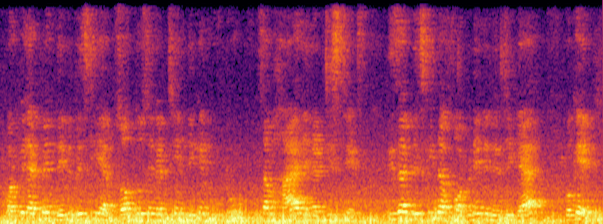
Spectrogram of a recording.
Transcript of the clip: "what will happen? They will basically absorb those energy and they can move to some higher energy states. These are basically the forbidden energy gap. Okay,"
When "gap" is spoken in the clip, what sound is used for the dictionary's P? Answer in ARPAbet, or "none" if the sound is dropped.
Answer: none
